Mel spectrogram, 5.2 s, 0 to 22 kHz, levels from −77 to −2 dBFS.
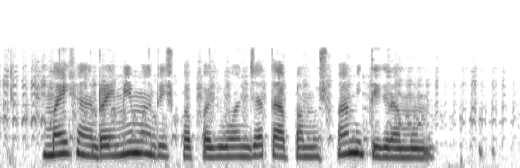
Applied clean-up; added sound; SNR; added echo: neural mask model RNNoise.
